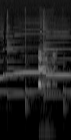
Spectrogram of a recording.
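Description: A dog barks in a video game, Legend of Zelda: Tears of the Kingdom, with one brief bark standing out over a steady tonal music bed and soft game ambience.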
